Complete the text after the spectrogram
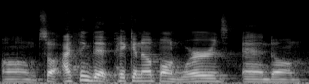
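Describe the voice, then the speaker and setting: A man's voice: medium pitch, moderate pace, lo-fi sound. A young man in his twenties from Canada chatting casually and slangily as an interview guest, in loose bursts. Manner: slangy, talks in loose bursts with frequent "like" and "you know". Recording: steady background noise.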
